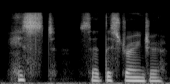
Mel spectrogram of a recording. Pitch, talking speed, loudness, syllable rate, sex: 170 Hz, 140 wpm, -20 LUFS, 3.7 syllables/s, female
